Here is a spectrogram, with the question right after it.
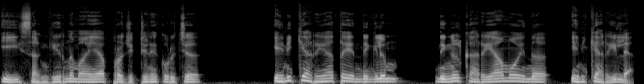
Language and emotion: Malayalam, fearful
